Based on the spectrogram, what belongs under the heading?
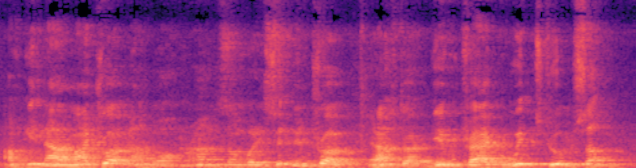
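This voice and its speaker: A man's voice: on the high side, racing, darkish tone. A man preaching a folksy, exclamatory sermon full of "amen" and "man". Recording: echoey room with faint background noise.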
